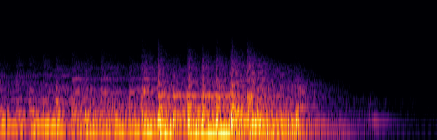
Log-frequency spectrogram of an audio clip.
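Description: Timpani played with right-hand-lead sticking, a quick run of booming strokes shifting down to a lower drum with slightly uneven motion, building and then ringing away into a long decay, no voices.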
